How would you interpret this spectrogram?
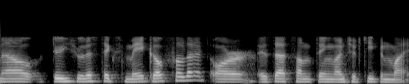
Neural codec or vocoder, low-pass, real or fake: codec, 16 kHz, 1 kbps, FunCodec, trained on LibriTTS, 50 frames a second; 3.6 kHz; fake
